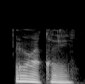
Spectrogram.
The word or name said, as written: oracle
